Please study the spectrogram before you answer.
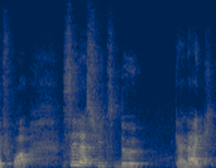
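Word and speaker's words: Qaanaaq: C'est la suite de Kanak, qu'il faut prononcer d'ailleurs Ranak, mais j'aime pas dire Ranak.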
